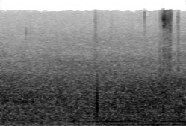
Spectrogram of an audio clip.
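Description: Quiet outdoor background: a steady low hiss with a faint low hum that comes in about halfway through, and one small click.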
